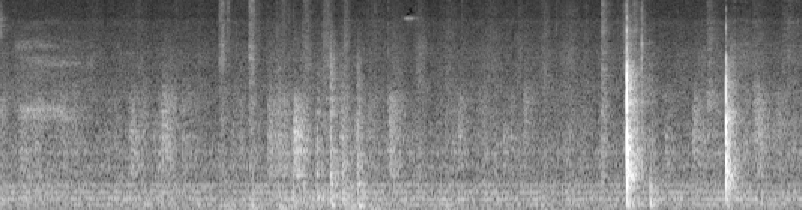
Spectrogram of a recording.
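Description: Big kitchen knife slicing the top off a raw turnip on a wooden cutting board: faint crunching as the blade works through the solid root, then two sharp knocks about a second apart near the end as the knife meets the board.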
